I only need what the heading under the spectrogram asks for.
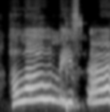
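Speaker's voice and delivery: eerie, creepy, very high-pitched talking parrot voice. Retelling how a talking pet bird greeted the wife, in a creepy parrot voice. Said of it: "doing a creepy parrot voice".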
